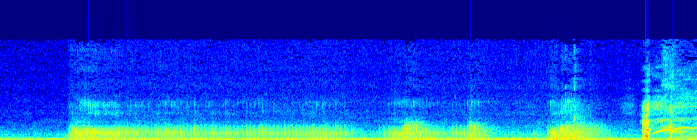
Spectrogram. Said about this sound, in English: Wow. That's as much of a fart that I could do in probably half a week. How can you hold that much in?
